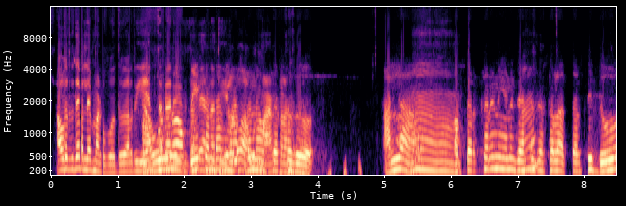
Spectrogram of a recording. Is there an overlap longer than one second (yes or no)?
yes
